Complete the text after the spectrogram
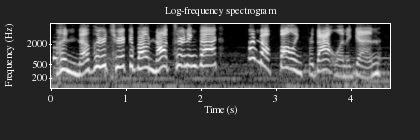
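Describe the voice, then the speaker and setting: A woman's voice: very high voice, sing-song, normal speed, music in the background. A woman voicing a blunt, sassy young girl in a video game, cheeky and dismissive. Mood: suspicious. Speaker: game character.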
